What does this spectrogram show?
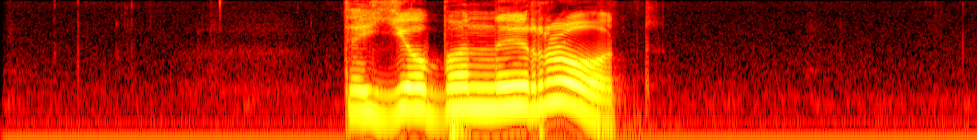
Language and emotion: Russian, angry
